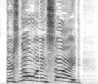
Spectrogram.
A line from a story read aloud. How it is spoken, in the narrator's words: Dunbar yelled out at him unexpectedly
